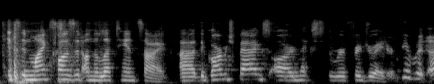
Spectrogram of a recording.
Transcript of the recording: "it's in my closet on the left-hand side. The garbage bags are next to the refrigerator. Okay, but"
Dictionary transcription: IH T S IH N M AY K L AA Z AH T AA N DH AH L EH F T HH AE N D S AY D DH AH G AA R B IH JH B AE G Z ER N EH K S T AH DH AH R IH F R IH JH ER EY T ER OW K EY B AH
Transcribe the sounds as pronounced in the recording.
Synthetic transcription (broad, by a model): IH T S IH N M AY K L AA Z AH T N DH AH L EH F T HH AE N D S AY D DH AH G AA R B IH JH B AE G Z ER N EH K S T AH DH AH R IH F R IH JH ER EY T ER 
